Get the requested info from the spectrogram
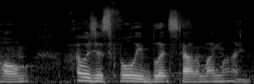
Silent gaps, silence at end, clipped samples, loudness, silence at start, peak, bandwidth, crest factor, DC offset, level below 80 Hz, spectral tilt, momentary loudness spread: none; 0.05 s; under 0.1%; -30 LUFS; 0 s; -14 dBFS; over 20 kHz; 18 dB; under 0.1%; -70 dBFS; -5 dB/octave; 9 LU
